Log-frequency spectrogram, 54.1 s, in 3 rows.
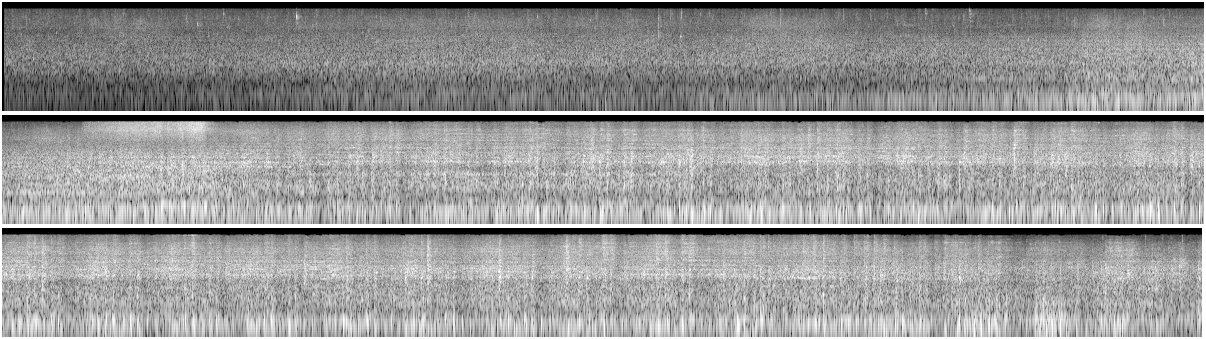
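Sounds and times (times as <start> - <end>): freight train passing: 5.1 - 54.0.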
